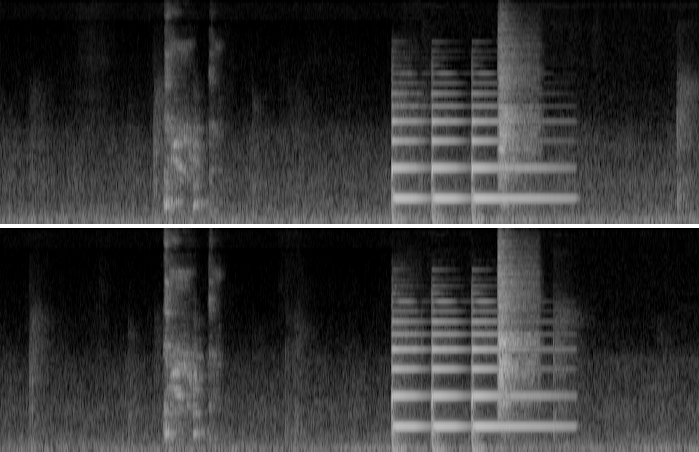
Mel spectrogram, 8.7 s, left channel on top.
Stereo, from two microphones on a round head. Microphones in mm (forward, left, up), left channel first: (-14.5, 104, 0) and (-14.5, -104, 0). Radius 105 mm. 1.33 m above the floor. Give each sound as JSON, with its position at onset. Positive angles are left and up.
{"t": 2.0, "sound": "a cough", "side_deg": -65, "distance_m": 3.0}
{"t": 4.9, "sound": "a piano", "side_deg": -30, "distance_m": 0.7}
{"t": 6.2, "sound": "a clap", "side_deg": -75, "distance_m": 2.5}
